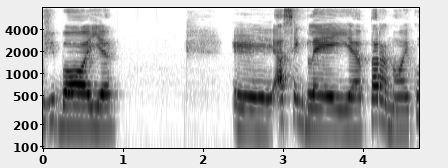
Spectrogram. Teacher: na sílaba que seria paroxítona existe um ditongo aberto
